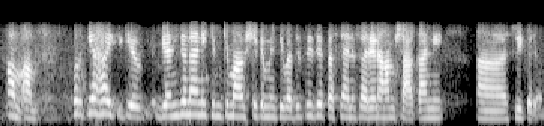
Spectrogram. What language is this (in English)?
Sanskrit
